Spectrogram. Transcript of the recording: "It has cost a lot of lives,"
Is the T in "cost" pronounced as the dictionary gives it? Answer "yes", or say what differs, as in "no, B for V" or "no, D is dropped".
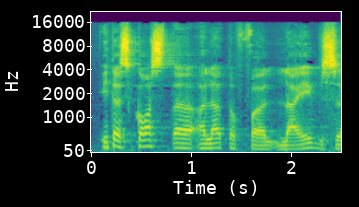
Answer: yes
